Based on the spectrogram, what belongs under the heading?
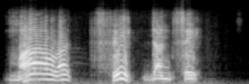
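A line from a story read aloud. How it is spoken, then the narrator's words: Sing-song. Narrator (Russian): сказал он нараспев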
